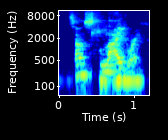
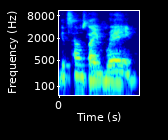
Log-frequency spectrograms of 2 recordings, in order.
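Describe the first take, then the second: First: The word rain is not stressed. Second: The word rain is strongly stressed.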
